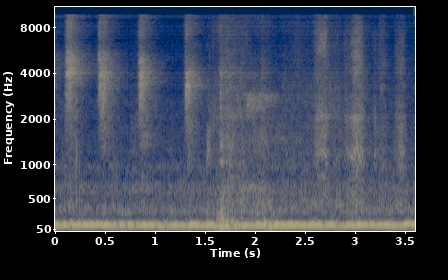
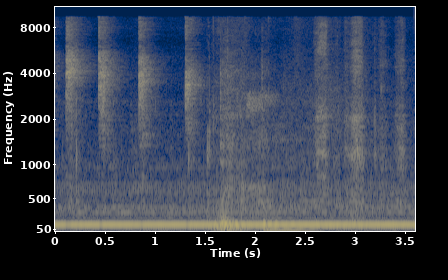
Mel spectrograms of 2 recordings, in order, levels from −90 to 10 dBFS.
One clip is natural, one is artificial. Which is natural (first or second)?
second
